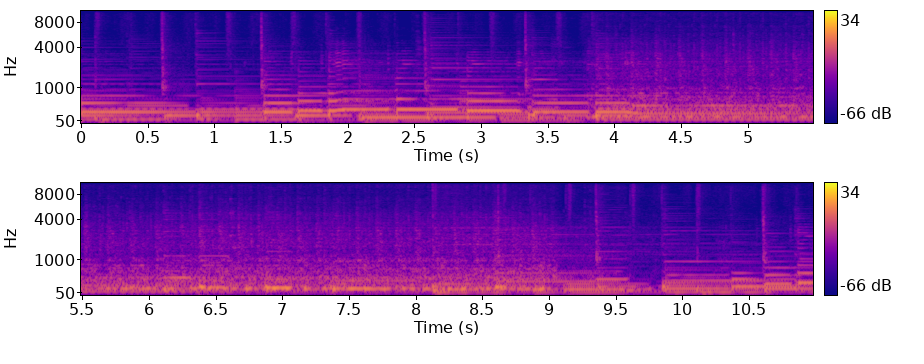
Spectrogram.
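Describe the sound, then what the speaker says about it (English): A sewing machine runs a straight stitch along a folded, pinned skirt hem. It starts in short stuttering bursts, then settles into a steady, fast, continuous whir close to the mic before slowing again. "I'm just going to fold it all down once, pin it, and then just do a straight stitch"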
